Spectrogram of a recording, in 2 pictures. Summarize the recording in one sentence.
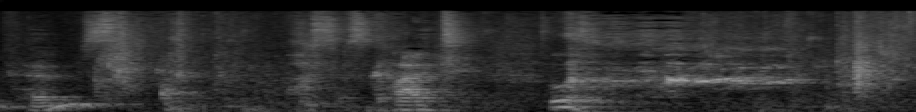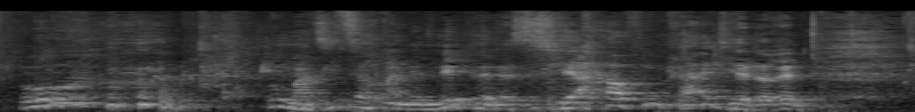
An adult male is speaking and water is splashing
